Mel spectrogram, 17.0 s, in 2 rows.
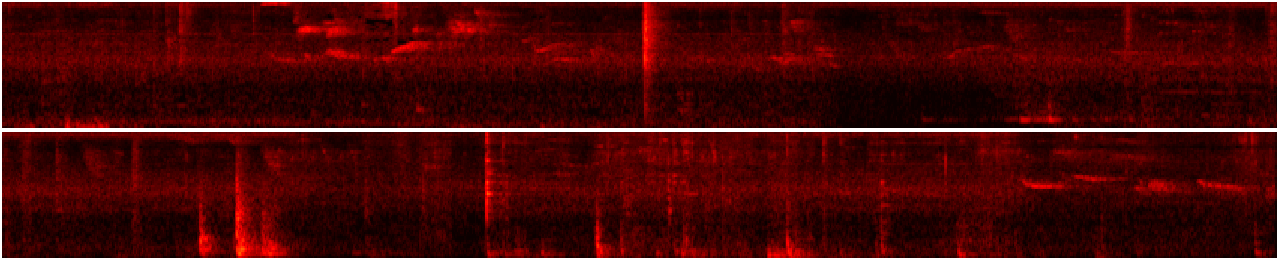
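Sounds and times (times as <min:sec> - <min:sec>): small birds chirping: 0:00.0 - 0:17.0
soft knocks: 0:09.8 - 0:10.5.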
